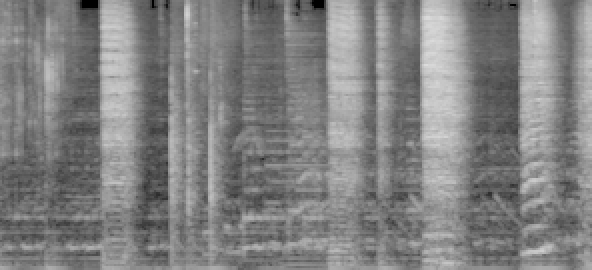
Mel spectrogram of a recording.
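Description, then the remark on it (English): A squeaky chair creaks in a string of irregular, fairly loud bursts, some with wavering squealing tones over a low steady hum, separated by brief quieter gaps. “It's a squeaky chair.”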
